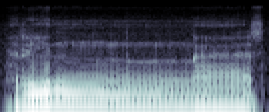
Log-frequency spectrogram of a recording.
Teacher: Nah, ketemu lagi sama alif lam syamsiah karena ada alif lam bertemu dengan huruf syamsiah yaitu nun ya. Cara bacanya, alif lamnya tidak dibaca ya, melainkan memasukkan dari huruf ro ke huruf nun. Ro-nya juga ini dihukumi tarkik ya, karena ro berbaris kasroh.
